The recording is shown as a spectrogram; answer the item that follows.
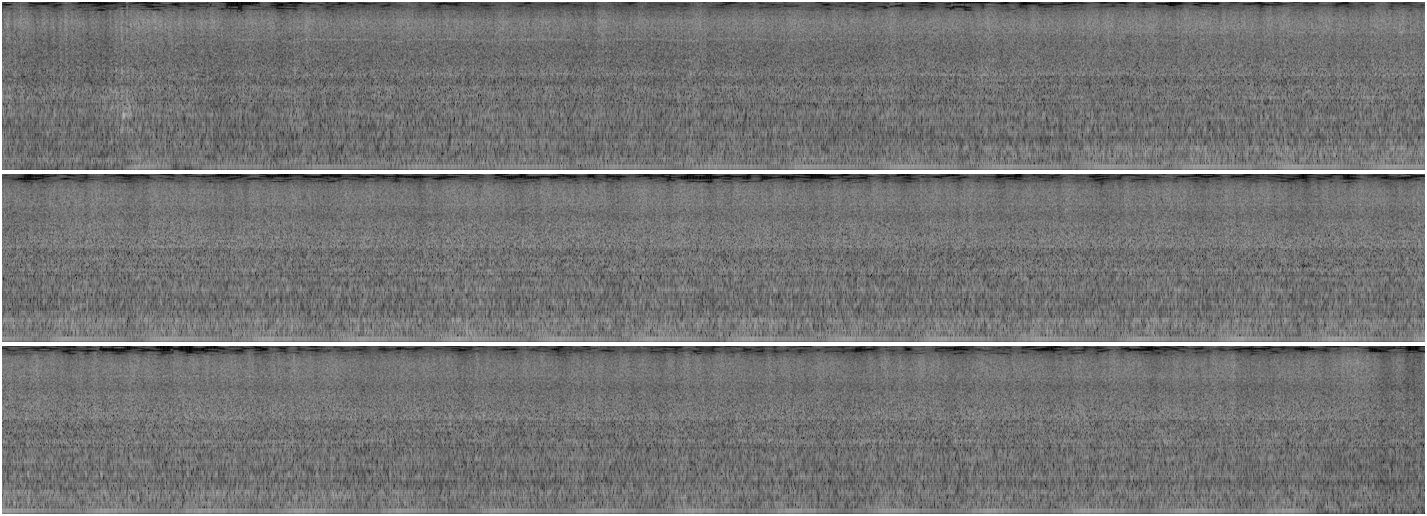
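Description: Vacuum truck's auxiliary engine in its own enclosure running steadily, with a continuous rushing noise over it. A low, regular throb sets in about a second in.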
